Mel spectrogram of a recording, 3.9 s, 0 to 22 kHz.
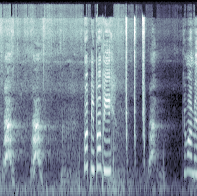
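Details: Five-week-old Rhodesian Ridgeback puppies, born August 6, 2016, playing outside in Maryland, USA. A burst of sharp, high, harmonic yips and short barks comes midway, mixed with a person's voice calling and praising the puppies.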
